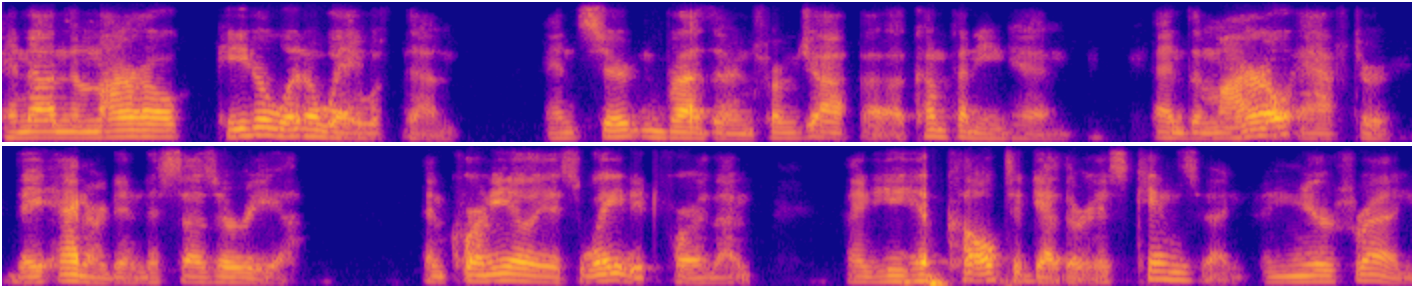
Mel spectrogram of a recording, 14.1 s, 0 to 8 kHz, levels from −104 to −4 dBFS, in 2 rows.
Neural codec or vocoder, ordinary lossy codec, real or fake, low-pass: codec, 24 kHz, 0.9 kbps, WavTokenizer, medium music audio release; Opus, 24 kbps; fake; 7.2 kHz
